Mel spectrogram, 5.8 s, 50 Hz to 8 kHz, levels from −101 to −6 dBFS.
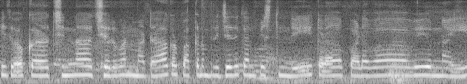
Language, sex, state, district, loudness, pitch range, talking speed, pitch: Telugu, female, Andhra Pradesh, Srikakulam, -17 LUFS, 255-275 Hz, 115 wpm, 265 Hz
